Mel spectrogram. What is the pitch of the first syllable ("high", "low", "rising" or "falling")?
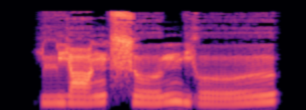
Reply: rising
